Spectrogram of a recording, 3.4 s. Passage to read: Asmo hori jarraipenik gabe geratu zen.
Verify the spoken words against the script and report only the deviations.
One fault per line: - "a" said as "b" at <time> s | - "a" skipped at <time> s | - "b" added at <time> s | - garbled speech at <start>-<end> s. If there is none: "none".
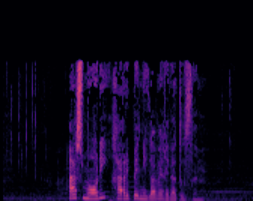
none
